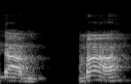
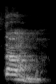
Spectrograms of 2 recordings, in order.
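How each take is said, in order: First: The word ends with an added vowel after m. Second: The word ends on the m sound. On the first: The speaker calls it wrong. "we can't say thama" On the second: The speaker calls it right. "but it's thumb"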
